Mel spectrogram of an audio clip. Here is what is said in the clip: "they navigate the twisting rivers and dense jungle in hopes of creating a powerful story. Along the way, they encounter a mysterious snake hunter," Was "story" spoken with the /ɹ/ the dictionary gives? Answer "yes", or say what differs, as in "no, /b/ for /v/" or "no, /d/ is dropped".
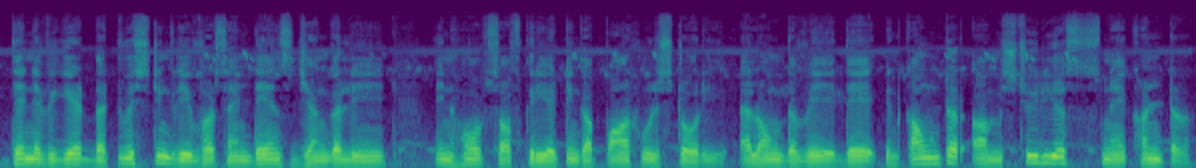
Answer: yes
